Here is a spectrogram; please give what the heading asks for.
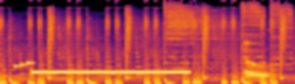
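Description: A phone call to a guest rings out: one long, steady electronic ring tone, then the start of a second, over a busy, rhythmic music bed that stays loud throughout.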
